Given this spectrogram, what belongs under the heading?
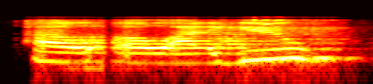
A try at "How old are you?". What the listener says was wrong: Con lên giọng ở giữa cái câu là how old are you cho thầy nhé, không phải là how old are you mà là how old are you nha.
